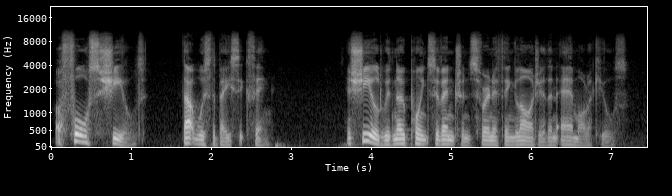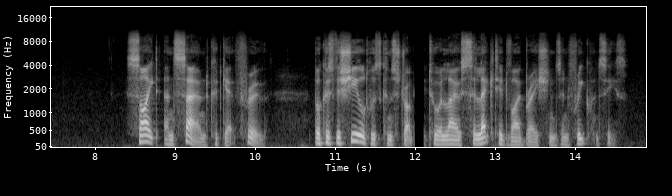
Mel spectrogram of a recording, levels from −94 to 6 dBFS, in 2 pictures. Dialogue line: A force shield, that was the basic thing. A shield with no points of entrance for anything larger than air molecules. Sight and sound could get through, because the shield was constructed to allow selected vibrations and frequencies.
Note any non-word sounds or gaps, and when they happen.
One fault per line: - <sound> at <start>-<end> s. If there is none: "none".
- dropout at 12.0-12.1 s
